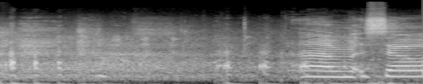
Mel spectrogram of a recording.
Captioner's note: laughter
